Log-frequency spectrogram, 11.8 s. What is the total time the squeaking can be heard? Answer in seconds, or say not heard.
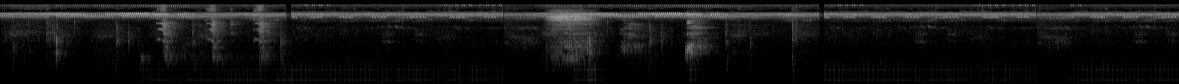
2 s.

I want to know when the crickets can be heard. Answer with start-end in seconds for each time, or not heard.
0.0-11.7.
